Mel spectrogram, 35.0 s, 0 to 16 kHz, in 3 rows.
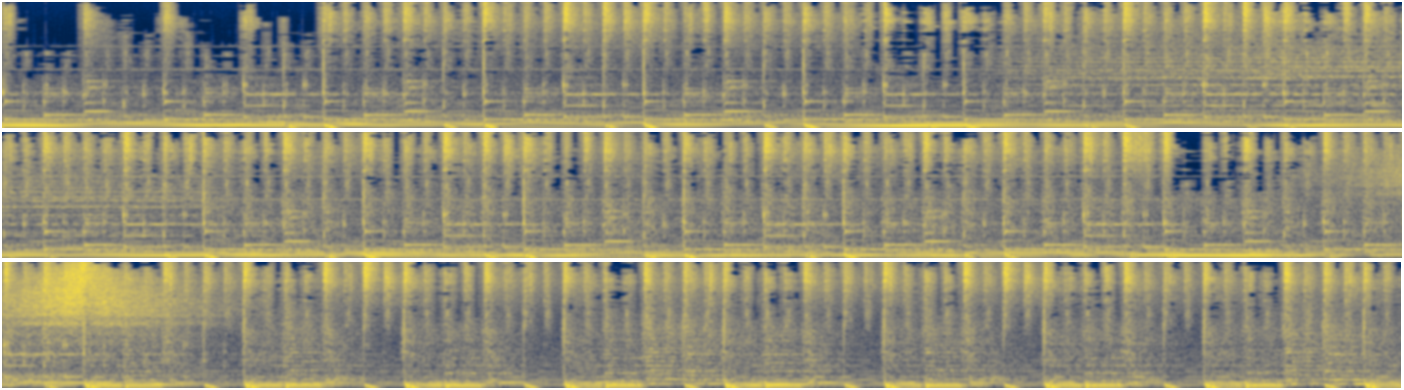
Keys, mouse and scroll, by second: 0.0 click, 1.2 KP_0, 1.7 shift+middle click, 1.8 shift+click, 2.5 click, 3.2 ctrl+4, 3.9 middle click, 5.1 KP_0, 7.0 shift+a, 9.3 s, 10.3 s, 12.3 g, 13.6 s, 14.4 s, 16.3 s, 18.9 click, 19.9 click, 20.9 click, 22.4 click, 24.3 click, 25.3-26.4 drag, 28.8 click, 31.8 click, 32.7 g.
